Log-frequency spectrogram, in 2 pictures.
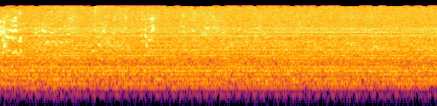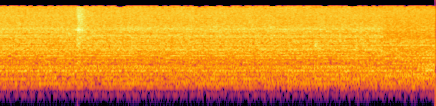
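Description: A steady mechanical hum with a high whine running at an even level, with a few faint clicks.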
